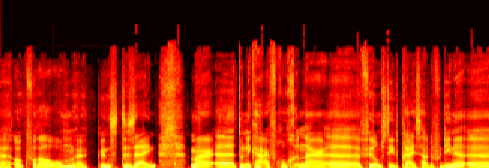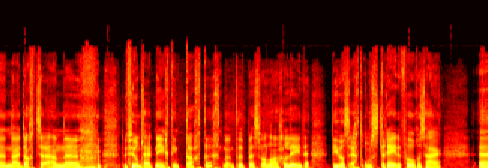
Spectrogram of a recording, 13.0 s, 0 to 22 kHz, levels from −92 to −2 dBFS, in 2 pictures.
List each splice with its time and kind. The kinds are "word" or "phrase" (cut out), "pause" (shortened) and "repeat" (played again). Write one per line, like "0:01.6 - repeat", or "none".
0:08.4 - word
